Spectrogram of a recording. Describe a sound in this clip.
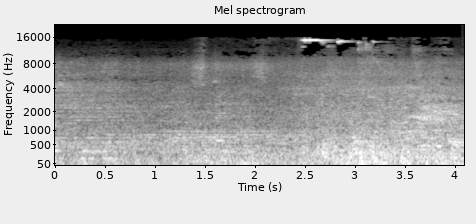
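A train's doors slide open.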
